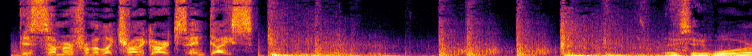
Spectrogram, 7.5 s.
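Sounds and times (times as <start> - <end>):
speech: 0.1 - 2.8, 6.7 - 7.5
gunfire: 2.6 - 6.8
explosions: 2.6 - 7.3.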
